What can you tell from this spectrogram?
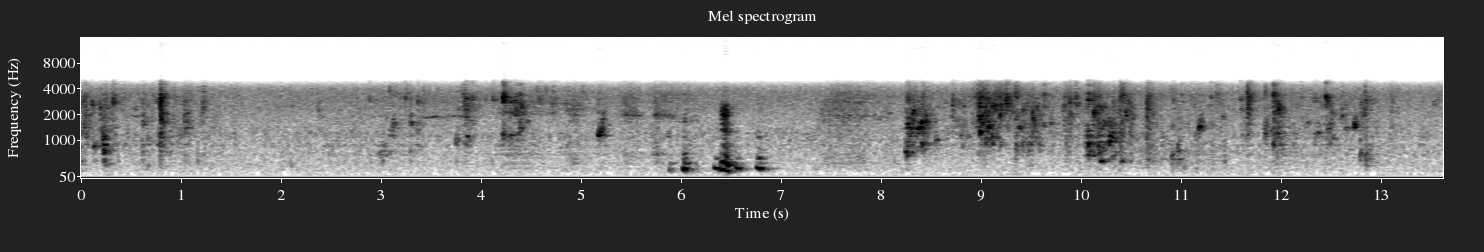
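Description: Bathwater sloshing and splashing in a shallow tub as a wet Chihuahua puppy is washed by hand, with small splashes throughout and a brief louder sound about halfway through.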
